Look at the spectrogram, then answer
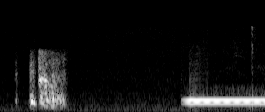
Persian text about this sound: خب با تاسف که تلفن دوست ما قطع شد و شیرشان ناتمام ماند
